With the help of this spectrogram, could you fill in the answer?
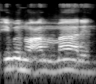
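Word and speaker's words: ابنُ: প্রথমে থাকলে উচ্চারণ হবে, প্রোনাউন্স হবে। এটা কত নাম্বার ছিল? নাম্বার 7। দেখো এখানে কিন্তু প্রথমে আছে, উচ্চারণ হচ্ছে ইবনু, আইটা উচ্চারণ হচ্ছে ইবনু আম্মারিন তালিবুন, আম্মার সন ইজ এ স্টুডেন্ট।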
